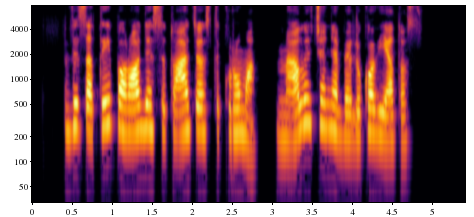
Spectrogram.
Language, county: Lithuanian, Klaipėda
